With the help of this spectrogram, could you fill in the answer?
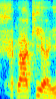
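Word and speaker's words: rakija: I think I'm most excited about the Radka at Belgrade. – Rakia, yes. – Rakia, yes. I always say it wrong.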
